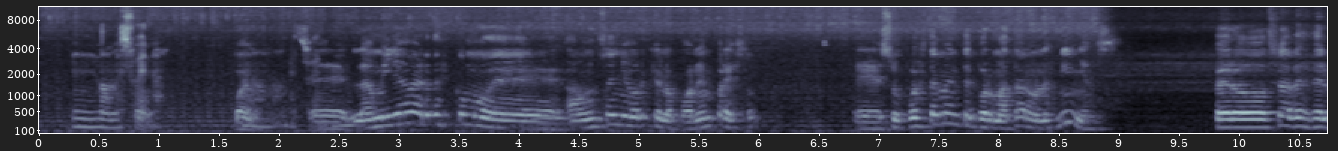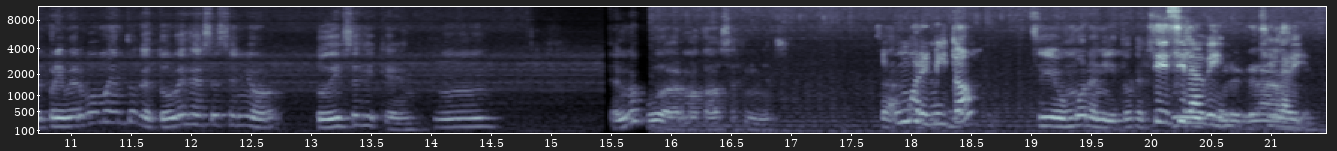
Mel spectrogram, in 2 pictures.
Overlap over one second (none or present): present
